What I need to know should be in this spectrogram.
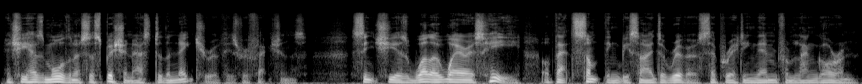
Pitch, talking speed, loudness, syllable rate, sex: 95 Hz, 215 wpm, -17 LUFS, 6.3 syllables/s, male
